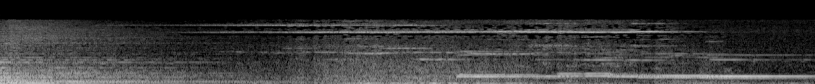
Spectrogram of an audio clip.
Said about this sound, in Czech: A teď bych vás rád pozval na malou, nevšední projížďku vlakem.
